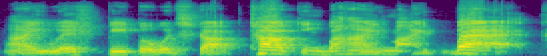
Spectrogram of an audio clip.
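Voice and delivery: tearful, high, drawn-out complaint; choked with tears. A narrator's reading. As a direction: whine it slowly as if near tears. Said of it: "in a voice choked with tears".

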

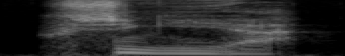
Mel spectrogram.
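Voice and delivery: ordinary delivery

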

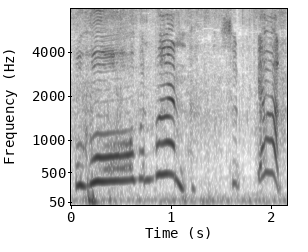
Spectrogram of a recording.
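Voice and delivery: high, loud and drawn-out cry of delight; real thrill, voice jumping up high and loud; excited. Real, not acted. Vlogger thrilled to find many pumpkins, loud excited cry. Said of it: "ตื่นเต้น ตื่นเต้น ขออภัยค่ะ เสียงดังเลย".

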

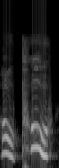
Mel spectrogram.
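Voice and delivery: put-on very high, loud child's wail; distressed cry. A narrator's reading. Christopher Robin cries out for missing Pooh, high distressed cry. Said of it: "cried Christopher Robin".

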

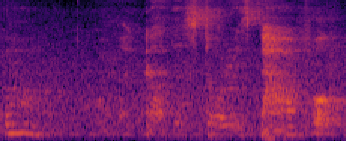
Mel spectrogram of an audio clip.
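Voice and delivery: soft, stunned private thought; hushed awe. Retold or imitated. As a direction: think it aloud under your breath, awestruck. His awed thought seeing tears.

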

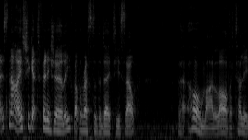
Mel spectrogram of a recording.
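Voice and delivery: usual speaking voice

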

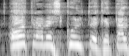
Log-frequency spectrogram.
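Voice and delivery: high-pitched grumble of a reluctant churchgoer; mock complaint. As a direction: act out being fed up, starting high. Voices the indifferent churchgoer complaining.

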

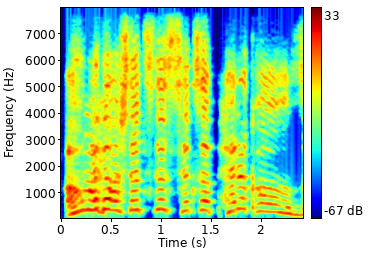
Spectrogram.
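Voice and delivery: very high-pitched squealed self-quote; mock excitement. Retelling own reaction to spotting the card, mock excitement.

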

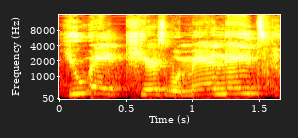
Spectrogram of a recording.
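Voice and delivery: ordinary delivery

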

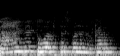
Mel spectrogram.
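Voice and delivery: rushed, fast, offhand excuse; hurried excuse. Retold or imitated. A wife hurrying her husband off so she can play, fast. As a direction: brush them off quickly to get back to the game.

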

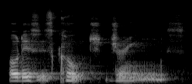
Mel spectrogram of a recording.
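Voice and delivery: usual speaking voice

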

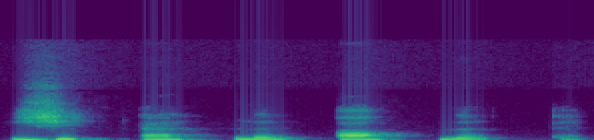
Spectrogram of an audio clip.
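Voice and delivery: Zi, e, l, o, n, y as separate sounds. Shown as a demonstration. Teacher recounts the sounds for pupils, one sound at a time. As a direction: sound out zielony with short, even gaps. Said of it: "Ile mamy głosek?".

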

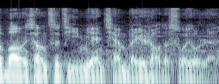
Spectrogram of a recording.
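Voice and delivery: ordinary delivery

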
